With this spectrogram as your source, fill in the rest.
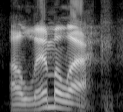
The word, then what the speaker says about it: Elimelech: How do you pronounce it? No, it's Elimelech.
